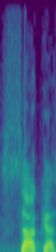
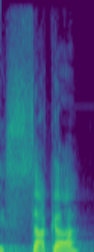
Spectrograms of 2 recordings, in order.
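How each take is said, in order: First: "Sucka" punched out louder, falling, SUCK-uh. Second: "Sucka" with a rising ask, SUCK-uh; sucka prompt. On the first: Pastor leading the congregation in shouting "Sucka", falling. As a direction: bellow "Sucka" like a call and response. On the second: Pastor prompting the congregation to repeat "Sucka", rising. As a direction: hand it to the crowd, "Sucka?" going up. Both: Shown as a demonstration. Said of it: "So can everyone say".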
